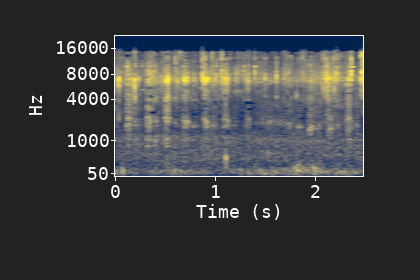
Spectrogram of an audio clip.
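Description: Dogs panting close by, with a low rumble underneath.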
